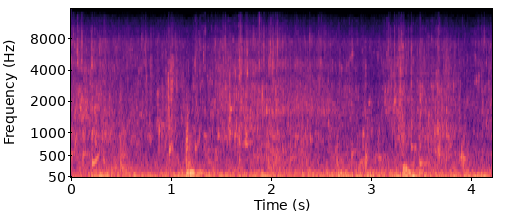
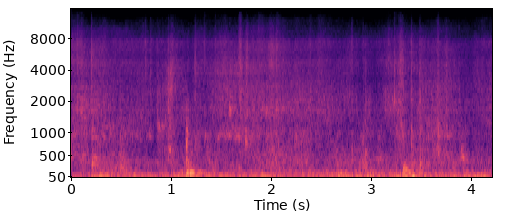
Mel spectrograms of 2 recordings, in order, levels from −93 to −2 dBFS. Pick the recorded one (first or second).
first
